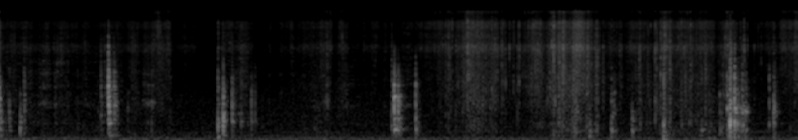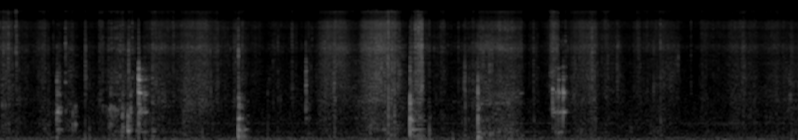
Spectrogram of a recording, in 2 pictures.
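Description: Thin foam packing wrap rustling and crinkling as it is pulled off and bunched up around wooden fir boards, with scattered light knocks and clicks as the boards are handled.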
